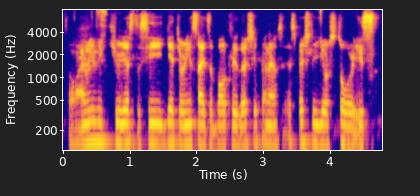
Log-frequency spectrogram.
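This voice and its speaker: A man's voice: mid-range voice, monotone, fast talker, vocal fry, darkish tone. Man hosting a podcast interview. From Romania. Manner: friendly, laughs often, fillers. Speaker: podcast host. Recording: slightly dull lo-fi audio.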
